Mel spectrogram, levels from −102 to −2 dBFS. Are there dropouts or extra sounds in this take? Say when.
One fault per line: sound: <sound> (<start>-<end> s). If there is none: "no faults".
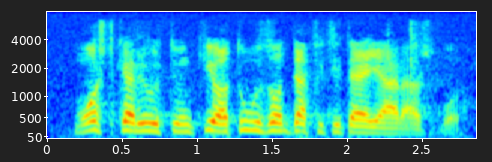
no faults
